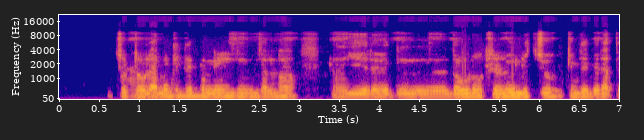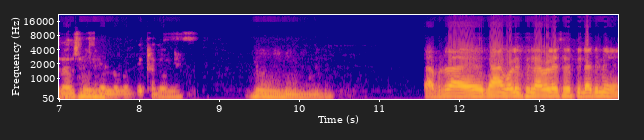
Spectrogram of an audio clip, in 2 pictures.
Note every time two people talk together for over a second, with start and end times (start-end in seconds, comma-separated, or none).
none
